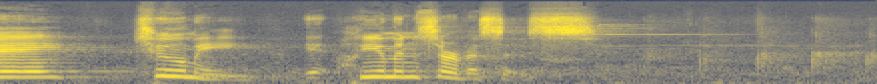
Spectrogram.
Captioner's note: applause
